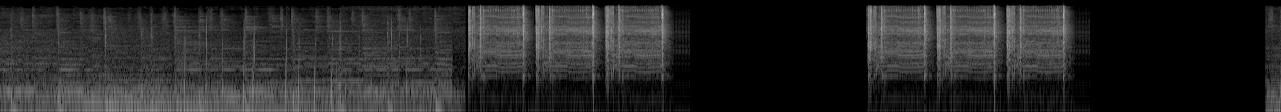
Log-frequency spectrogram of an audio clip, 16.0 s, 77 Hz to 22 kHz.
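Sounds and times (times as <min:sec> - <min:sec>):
camera shutter clicks: 0:05.9 - 0:08.5, 0:10.8 - 0:13.5
camera motor whir: 0:05.9 - 0:08.6, 0:10.8 - 0:13.6.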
